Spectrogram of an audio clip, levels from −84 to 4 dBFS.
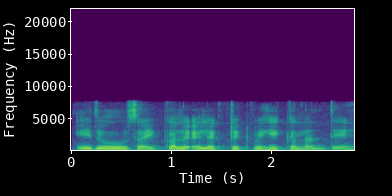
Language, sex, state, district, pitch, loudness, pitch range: Kannada, female, Karnataka, Dakshina Kannada, 180 Hz, -16 LUFS, 165-195 Hz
